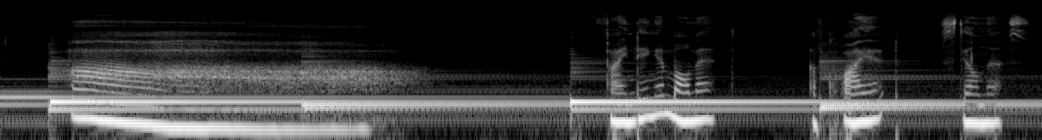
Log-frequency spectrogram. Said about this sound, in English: deep breath in, make the sound of ah as you exhale.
